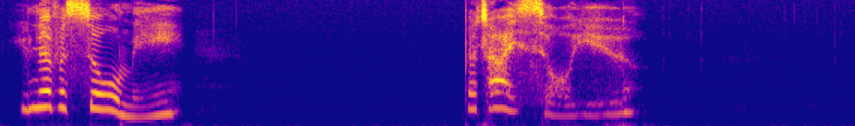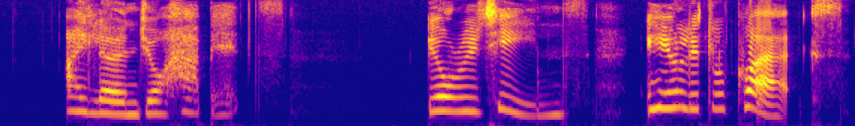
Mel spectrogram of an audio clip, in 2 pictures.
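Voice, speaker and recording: Woman as a high, whispery, possessive British monster girl. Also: dry recording. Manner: slow, hushed, intimate, soothing, often dropping to whispers. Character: centuries-old female gargoyle-like guardian monster, possessive, obsessively devoted. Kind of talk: yandere girlfriend ASMR roleplay. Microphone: close microphone, dry.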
